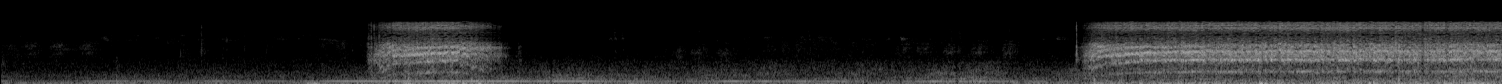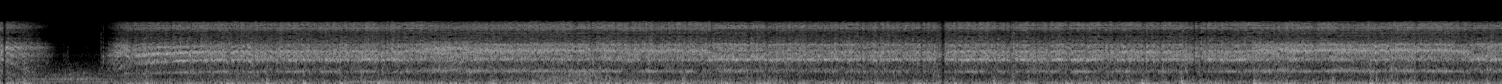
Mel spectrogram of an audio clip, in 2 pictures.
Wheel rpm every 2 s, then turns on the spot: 0, 0, 50, 0, 0, 40, 160, 120, 100, 160, 160, 160, 160, 160, 160.
none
